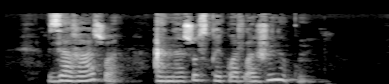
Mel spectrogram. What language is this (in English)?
Kabardian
